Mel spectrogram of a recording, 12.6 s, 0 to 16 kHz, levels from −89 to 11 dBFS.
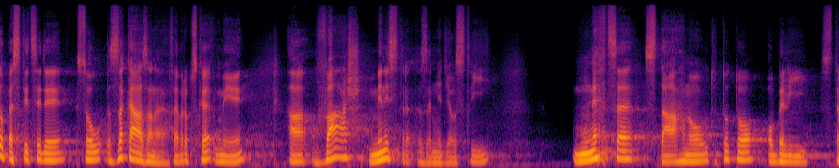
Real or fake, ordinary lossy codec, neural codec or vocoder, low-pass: fake; MP3, 96 kbps; autoencoder, 48 kHz, 32 numbers a frame, DAC-VAE, trained on Japanese speech; 14.4 kHz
